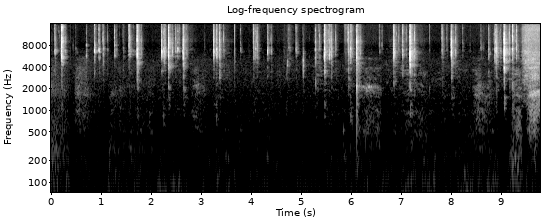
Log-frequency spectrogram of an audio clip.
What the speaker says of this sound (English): So I'm going to go ahead and type in my table really quickly here.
